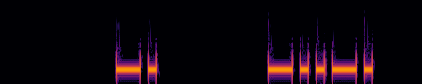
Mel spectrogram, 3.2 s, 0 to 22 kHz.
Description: Morse code, heard as a keyed tone, about 20 wpm, spaced as for 8 wpm, 700 Hz. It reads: N/
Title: 190 Lesson 31d - Letter v - Two Characters 20wpm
